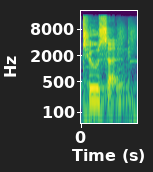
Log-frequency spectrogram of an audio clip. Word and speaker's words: Tucson: that's that's how I said it New Orleans Tucson Tucson Tucson Tucson common popular pronunciation Prevail local person in Tucson Tucson right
